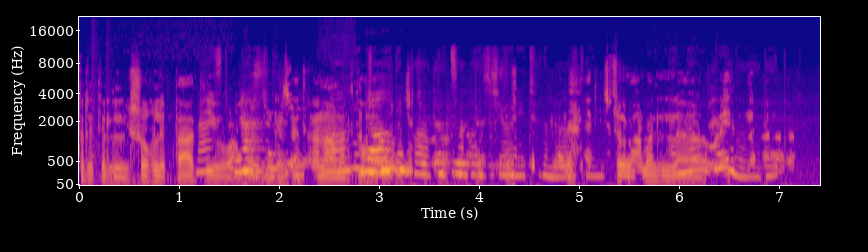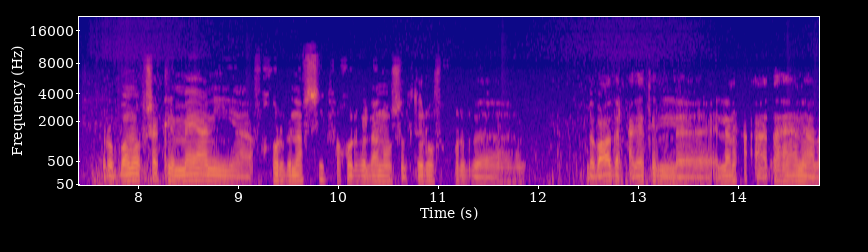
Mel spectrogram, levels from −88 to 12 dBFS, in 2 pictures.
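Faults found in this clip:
Overdone noise removal, whole clip: background dropped and broken into twinkly specks. Denoiser set way too hard, clamping bands near its noise estimate and taking quiet speech detail with them.

Echo leak, four spots: 1.55–2.27 s, 2.85–4.38 s, 4.91–5.31 s, 6.31–6.57 s. A delayed copy of the voice trails at roughly 0.37–0.39 s. It's about 5 dB and about 10 dB above the speech in the first two, then about 20 dB and about 5 dB under it. Likely the far-end speakerphone AEC not fully cancelling, with the residue sent back.

Speech suppressed in double talk: 2.1–3.57 s, where the talker dips about 10 dB for roughly 0.4 s in total. At 4.38–5.67 s and 6.26–7.54 s it drops by about 25 dB, over around 1 to 1.5 s. This overlaps the echo bursts. Likely the AEC mistaking near-end talk for echo and ducking both.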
